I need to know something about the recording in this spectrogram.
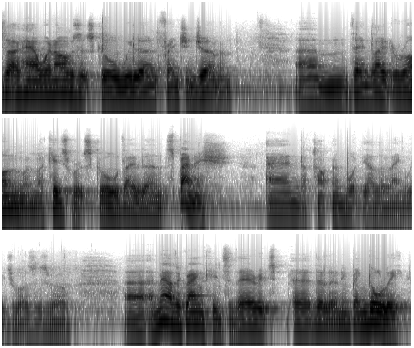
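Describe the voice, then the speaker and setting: An older man with a gravelly, mellow voice chats freely in an interview. He talks at length, piles up restarts and fillers, and keeps drifting into side remarks. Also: on the low side, highs cut off. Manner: talkative, many restarts and fillers. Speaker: interviewee, party member. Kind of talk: casual conversational interview.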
